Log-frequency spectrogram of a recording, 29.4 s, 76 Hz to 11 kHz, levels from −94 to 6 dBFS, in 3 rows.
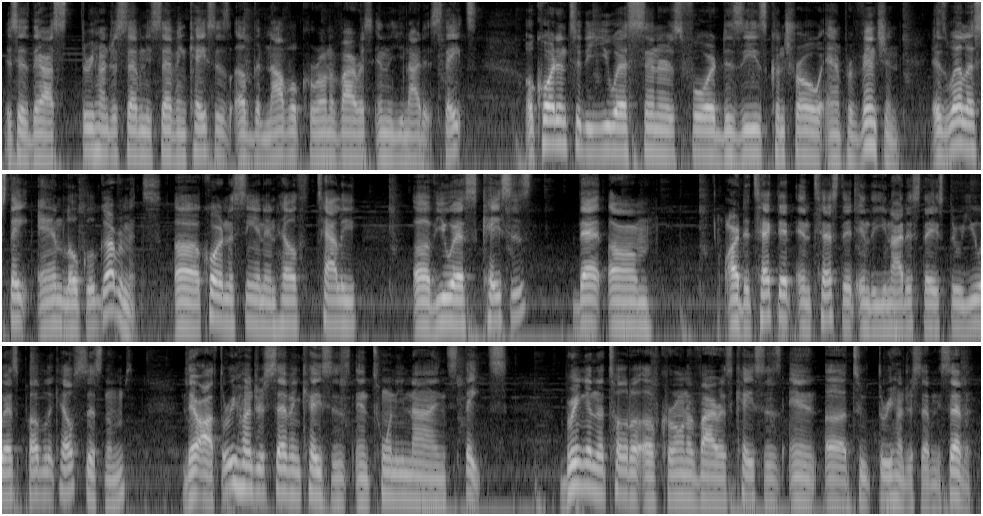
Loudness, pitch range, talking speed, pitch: -28 LUFS, 110-135 Hz, 145 wpm, 120 Hz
